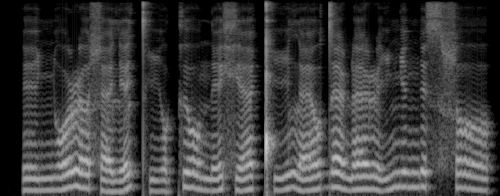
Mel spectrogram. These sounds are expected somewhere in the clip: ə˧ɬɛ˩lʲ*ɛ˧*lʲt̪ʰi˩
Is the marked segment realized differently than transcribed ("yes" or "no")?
yes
